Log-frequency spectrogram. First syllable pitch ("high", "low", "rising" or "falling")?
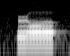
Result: high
